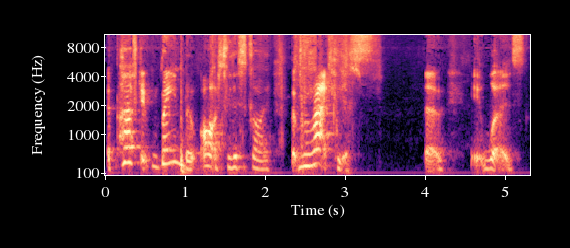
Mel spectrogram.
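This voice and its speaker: A woman's voice: a little high, animated, measured pace, gravelly, fairly bright tone, slight background noise. A woman teacher reading a children's story aloud to pupils, expressively and with dramatic, emphatic phrasing.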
